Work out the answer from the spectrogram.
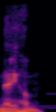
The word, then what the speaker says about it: Nahom: talking about nay home is it pronounced nahome yeah I mean you can we don't know how it was pronounced anciently okay the pronunciation guide in the Book of Mormon says nahm we have inscriptions that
